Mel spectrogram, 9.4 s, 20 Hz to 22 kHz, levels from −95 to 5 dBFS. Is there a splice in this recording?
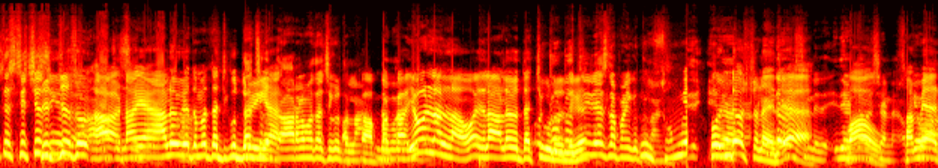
yes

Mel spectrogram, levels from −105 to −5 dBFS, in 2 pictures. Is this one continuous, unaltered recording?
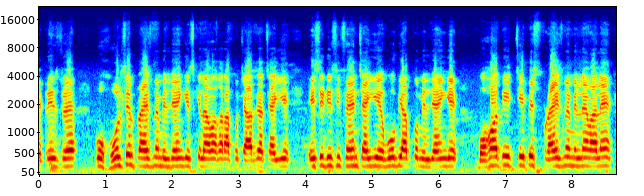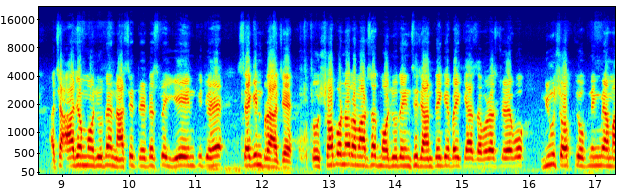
yes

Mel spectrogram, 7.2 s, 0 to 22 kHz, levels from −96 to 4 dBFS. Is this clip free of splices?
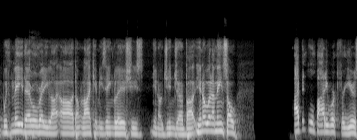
no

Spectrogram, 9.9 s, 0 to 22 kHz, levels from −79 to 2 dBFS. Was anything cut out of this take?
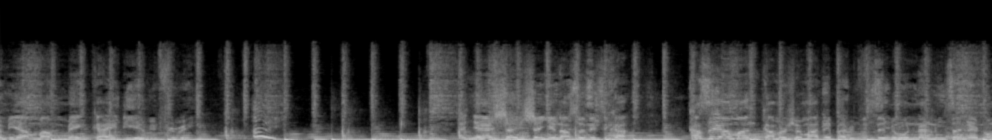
no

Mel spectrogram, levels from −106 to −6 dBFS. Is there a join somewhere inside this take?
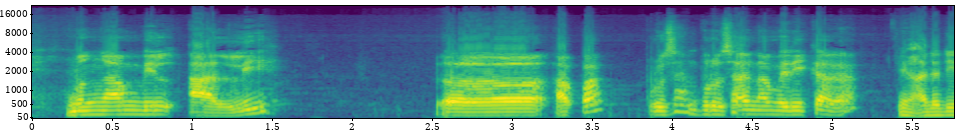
no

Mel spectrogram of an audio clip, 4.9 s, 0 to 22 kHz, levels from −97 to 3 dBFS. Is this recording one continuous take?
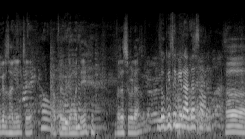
yes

